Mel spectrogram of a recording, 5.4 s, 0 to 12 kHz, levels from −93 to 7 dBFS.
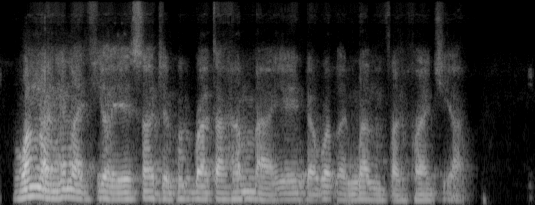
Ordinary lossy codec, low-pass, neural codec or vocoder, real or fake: Opus, 16 kbps; 10.8 kHz; codec, 24 kHz, 0.9 kbps, WavTokenizer, medium music audio release; fake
